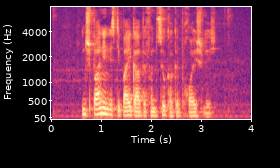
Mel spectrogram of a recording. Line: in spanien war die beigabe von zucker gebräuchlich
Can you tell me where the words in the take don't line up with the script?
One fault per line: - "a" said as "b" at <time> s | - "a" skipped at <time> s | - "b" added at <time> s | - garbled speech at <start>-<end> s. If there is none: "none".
- "war" said as "ist" at 1.1 s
